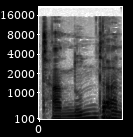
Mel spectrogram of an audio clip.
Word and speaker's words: Tanunda: Und dann kommen wir zur ersten Etappe, Vanunga, wie habe ich es jetzt eben ausgesprochen? Tanunda nach Tanunda.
